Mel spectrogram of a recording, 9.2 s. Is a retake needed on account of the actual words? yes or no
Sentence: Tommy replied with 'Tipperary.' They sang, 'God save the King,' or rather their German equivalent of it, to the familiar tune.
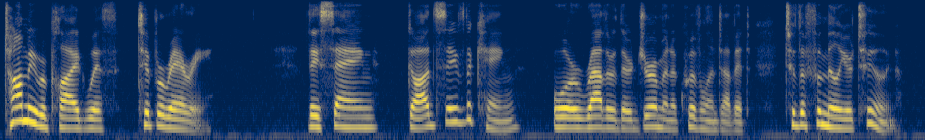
no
